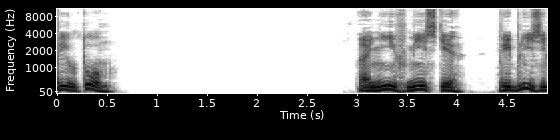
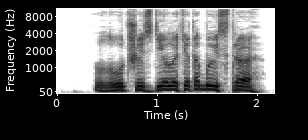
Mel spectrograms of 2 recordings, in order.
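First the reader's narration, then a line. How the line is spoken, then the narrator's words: Shouted. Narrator (Russian): крикнул Том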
